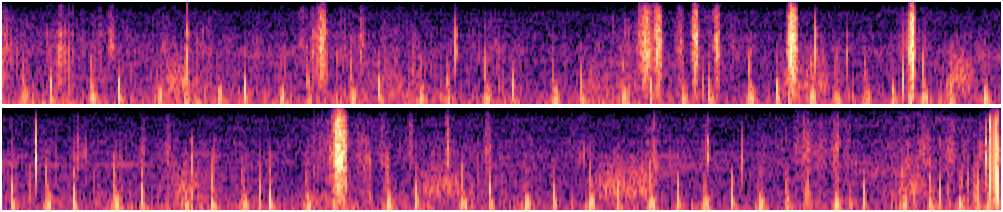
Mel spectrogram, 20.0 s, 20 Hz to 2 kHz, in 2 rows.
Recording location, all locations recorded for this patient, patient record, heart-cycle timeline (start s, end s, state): mitral valve (MV)
aortic valve (AV)+pulmonary valve (PV)+tricuspid valve (TV)+mitral valve (MV)
#Age: Child
#Sex: Female
#Height: 119.0 cm
#Weight: 19.8 kg
#Pregnancy status: False
#Murmur: Absent
#Murmur locations: nan
#Most audible location: nan
#Systolic murmur timing: nan
#Systolic murmur shape: nan
#Systolic murmur grading: nan
#Systolic murmur pitch: nan
#Systolic murmur quality: nan
#Diastolic murmur timing: nan
#Diastolic murmur shape: nan
#Diastolic murmur grading: nan
#Diastolic murmur pitch: nan
#Diastolic murmur quality: nan
#Outcome: Normal
#Campaign: 2015 screening campaign
0.00	0.18	diastole
0.18	0.32	S1
0.32	0.44	systole
0.44	0.56	S2
0.56	0.86	diastole
0.86	0.98	S1
0.98	1.12	systole
1.12	1.24	S2
1.24	1.54	diastole
1.54	1.66	S1
1.66	1.76	systole
1.76	1.90	S2
1.90	2.14	diastole
2.14	2.26	S1
2.26	2.38	systole
2.38	2.50	S2
2.50	2.76	diastole
2.76	2.88	S1
2.88	3.04	systole
3.04	3.16	S2
3.16	3.46	diastole
3.46	3.60	S1
3.60	3.76	systole
3.76	3.86	S2
3.86	4.12	diastole
4.12	4.26	S1
4.26	4.40	systole
4.40	4.54	S2
4.54	4.80	diastole
4.80	4.94	S1
4.94	5.08	systole
5.08	5.20	S2
5.20	5.48	diastole
5.48	5.62	S1
5.62	5.78	systole
5.78	5.88	S2
5.88	6.18	diastole
6.18	6.30	S1
6.30	6.42	systole
6.42	6.56	S2
6.56	6.78	diastole
6.78	6.90	S1
6.90	7.06	systole
7.06	7.18	S2
7.18	7.46	diastole
7.46	7.58	S1
7.58	7.73	systole
7.73	7.82	S2
7.82	8.06	diastole
8.06	8.18	S1
8.18	8.32	systole
8.32	8.40	S2
8.40	8.61	diastole
8.61	8.70	S1
8.70	8.88	systole
8.88	8.94	S2
8.94	9.18	diastole
9.18	9.28	S1
9.28	9.42	systole
9.42	9.52	S2
9.52	9.80	diastole
9.80	9.91	S1
9.91	10.08	systole
10.08	10.16	S2
10.16	10.42	diastole
10.42	10.56	S1
10.56	10.70	systole
10.70	10.80	S2
10.80	11.06	diastole
11.06	11.22	S1
11.22	11.38	systole
11.38	11.48	S2
11.48	11.76	diastole
11.76	11.92	S1
11.92	12.04	systole
12.04	12.16	S2
12.16	12.38	diastole
12.38	12.52	S1
12.52	12.64	systole
12.64	12.76	S2
12.76	13.02	diastole
13.02	13.16	S1
13.16	13.32	systole
13.32	13.48	S2
13.48	13.80	diastole
13.80	13.96	S1
13.96	14.08	systole
14.08	14.22	S2
14.22	14.54	diastole
14.54	14.72	S1
14.72	14.86	systole
14.86	14.94	S2
14.94	15.18	diastole
15.18	15.34	S1
15.34	15.50	systole
15.50	15.58	S2
15.58	15.86	diastole
15.86	16.00	S1
16.00	16.13	systole
16.13	16.20	S2
16.20	16.45	diastole
16.45	16.56	S1
16.56	16.73	systole
16.73	16.81	S2
16.81	17.00	diastole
